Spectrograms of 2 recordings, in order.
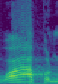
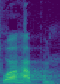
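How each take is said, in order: First: Louder, pressing "What happened?"; louder worried question. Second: Said in the usual way. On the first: Retold or imitated. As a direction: push harder for an answer. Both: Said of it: "My son said".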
